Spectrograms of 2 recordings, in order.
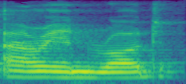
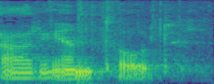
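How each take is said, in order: First: The name ends with a plain 'rod' sound. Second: The name ends with a sound like 'toad'. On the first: This is how the name reads from its spelling. "it's spelled Aryan Rod" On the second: This is the pronunciation found online. "the way you pronounce it apparently is Aryan Toad"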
